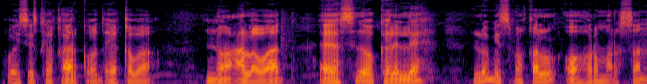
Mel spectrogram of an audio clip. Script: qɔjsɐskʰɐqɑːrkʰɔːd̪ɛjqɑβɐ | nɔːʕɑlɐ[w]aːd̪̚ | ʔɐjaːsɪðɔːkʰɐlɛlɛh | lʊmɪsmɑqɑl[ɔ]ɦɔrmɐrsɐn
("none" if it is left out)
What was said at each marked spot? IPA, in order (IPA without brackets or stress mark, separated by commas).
w, ɔː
